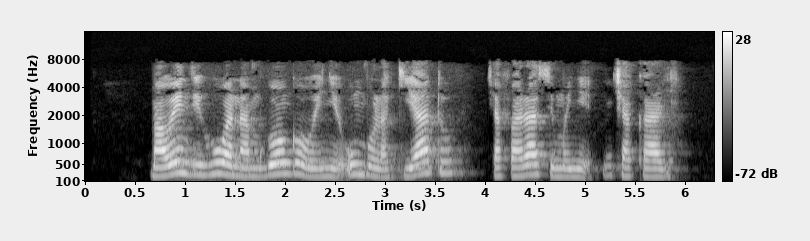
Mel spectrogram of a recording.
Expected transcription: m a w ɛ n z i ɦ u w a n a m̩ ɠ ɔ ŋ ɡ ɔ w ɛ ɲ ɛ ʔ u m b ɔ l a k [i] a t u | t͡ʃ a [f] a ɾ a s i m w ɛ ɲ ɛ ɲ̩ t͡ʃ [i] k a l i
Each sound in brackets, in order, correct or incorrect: correct, correct, incorrect

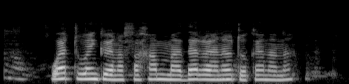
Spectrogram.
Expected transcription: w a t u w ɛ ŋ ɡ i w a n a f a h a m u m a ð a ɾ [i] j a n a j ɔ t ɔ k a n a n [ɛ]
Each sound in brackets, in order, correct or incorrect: incorrect, incorrect

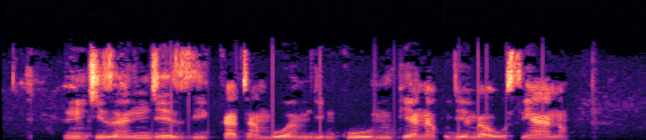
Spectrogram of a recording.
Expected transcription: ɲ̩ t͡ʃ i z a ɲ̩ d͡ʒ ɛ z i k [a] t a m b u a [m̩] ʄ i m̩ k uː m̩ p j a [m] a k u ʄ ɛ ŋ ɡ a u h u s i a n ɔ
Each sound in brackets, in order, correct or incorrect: correct, correct, incorrect

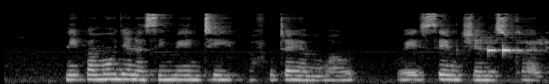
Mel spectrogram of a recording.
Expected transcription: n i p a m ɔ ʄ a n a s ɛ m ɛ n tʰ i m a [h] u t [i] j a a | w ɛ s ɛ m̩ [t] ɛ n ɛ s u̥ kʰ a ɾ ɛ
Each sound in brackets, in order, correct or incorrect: incorrect, incorrect, incorrect

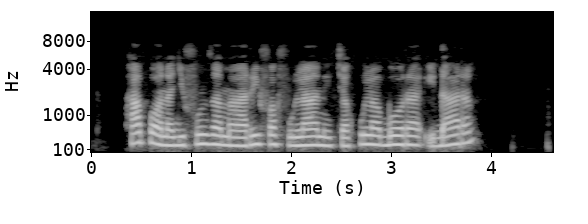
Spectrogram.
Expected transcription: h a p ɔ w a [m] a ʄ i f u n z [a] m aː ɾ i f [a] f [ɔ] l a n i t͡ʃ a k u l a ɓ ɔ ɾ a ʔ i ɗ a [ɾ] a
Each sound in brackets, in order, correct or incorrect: incorrect, correct, correct, incorrect, correct

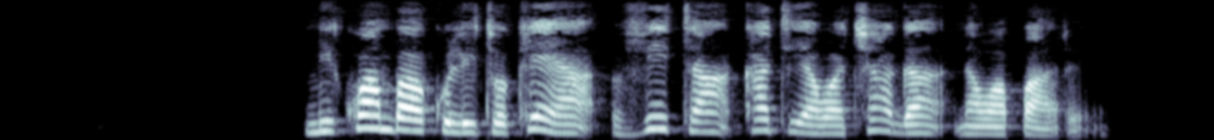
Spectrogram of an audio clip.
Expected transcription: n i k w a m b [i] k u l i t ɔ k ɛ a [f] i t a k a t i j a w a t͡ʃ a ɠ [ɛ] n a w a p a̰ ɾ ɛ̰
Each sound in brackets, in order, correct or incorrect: incorrect, incorrect, incorrect

